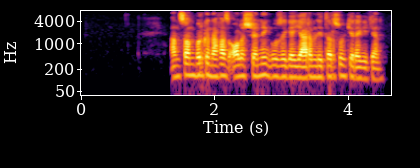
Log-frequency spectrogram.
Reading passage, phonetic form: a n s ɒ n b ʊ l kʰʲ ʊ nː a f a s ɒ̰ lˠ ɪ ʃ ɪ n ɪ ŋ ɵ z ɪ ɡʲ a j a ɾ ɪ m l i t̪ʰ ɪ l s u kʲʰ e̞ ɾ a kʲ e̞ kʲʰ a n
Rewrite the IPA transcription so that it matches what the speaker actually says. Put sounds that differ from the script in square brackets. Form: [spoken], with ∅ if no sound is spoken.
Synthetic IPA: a n s ɒ n b ʊ [ɾ] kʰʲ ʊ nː a f a s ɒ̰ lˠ ɪ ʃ ɪ n ɪ ŋ ɵ z ɪ ɡʲ a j a ɾ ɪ m l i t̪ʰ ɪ [ɾ] s u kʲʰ e̞ ɾ a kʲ e̞ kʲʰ a n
